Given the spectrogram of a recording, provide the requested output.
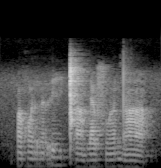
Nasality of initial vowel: nasal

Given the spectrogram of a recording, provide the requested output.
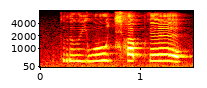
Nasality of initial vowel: oral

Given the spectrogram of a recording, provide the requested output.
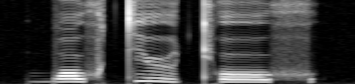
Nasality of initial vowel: oral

